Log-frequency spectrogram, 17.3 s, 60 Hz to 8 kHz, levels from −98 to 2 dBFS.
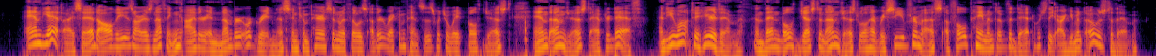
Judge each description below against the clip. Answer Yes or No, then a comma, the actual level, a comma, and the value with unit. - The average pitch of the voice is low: Yes, low, 125 Hz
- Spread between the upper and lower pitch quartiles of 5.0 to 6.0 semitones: Yes, wide, 5.4 semitones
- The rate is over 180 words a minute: Yes, average, 195 wpm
